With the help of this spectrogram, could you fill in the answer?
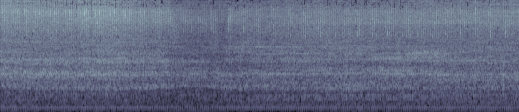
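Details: Steady airy hiss over a smooth idle that does not change with the engine beat, after the throttle body and BPV were removed, cleaned and refitted; owner suspects a vacuum leak, not from the intake, unconfirmed.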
